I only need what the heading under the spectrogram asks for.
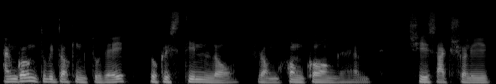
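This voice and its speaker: Male podcast host, dark relaxed tone, hesitant phrasing, conversational interview style, dry recording. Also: lowish voice, moderate pace, no room sound.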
